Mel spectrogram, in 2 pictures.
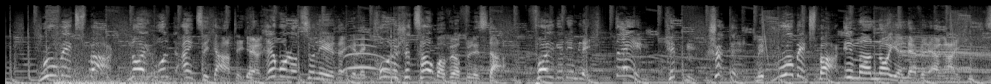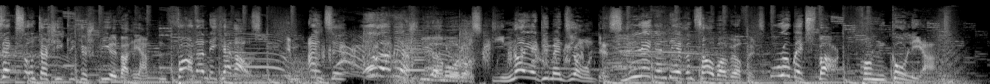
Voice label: tv spot; rubiks spark

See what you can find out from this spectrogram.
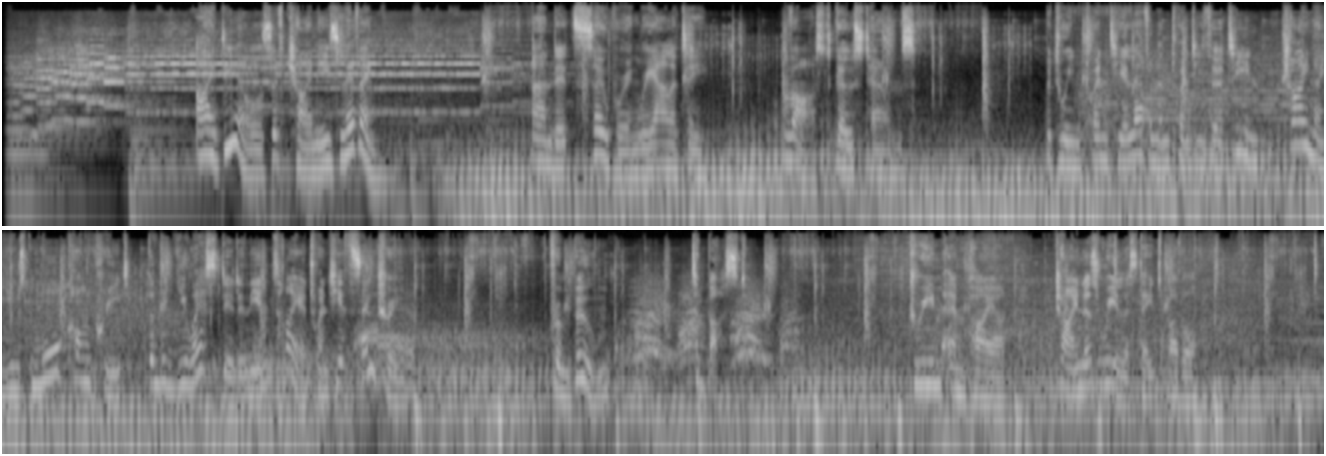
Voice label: voice artist teaser documentary; Muttersprache Englisch; Sprecher in Berlin

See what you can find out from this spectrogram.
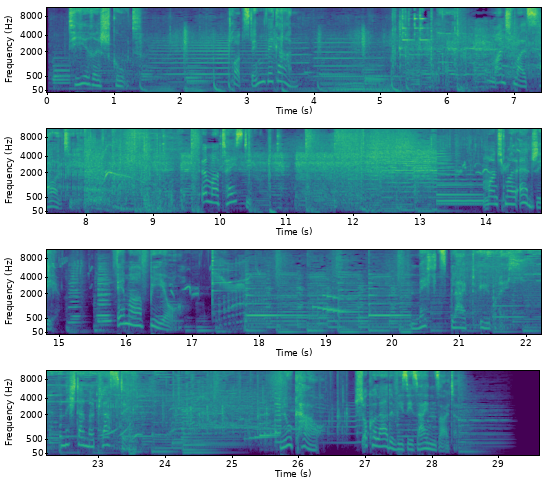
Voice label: tvc; nucao; Muttersprache Deutsch

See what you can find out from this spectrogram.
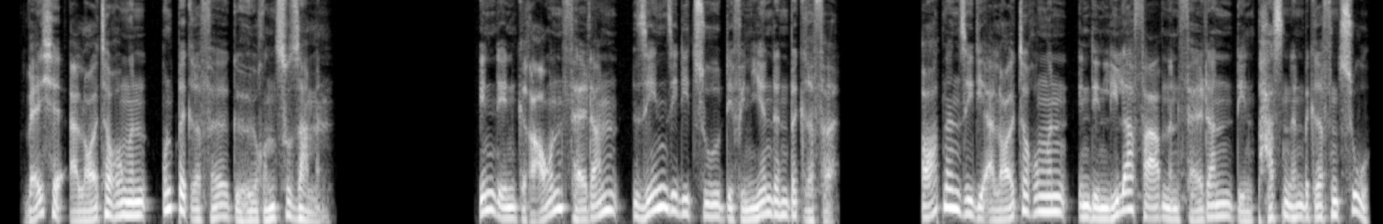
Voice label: e-learning

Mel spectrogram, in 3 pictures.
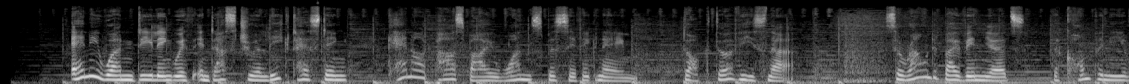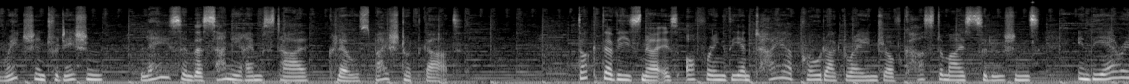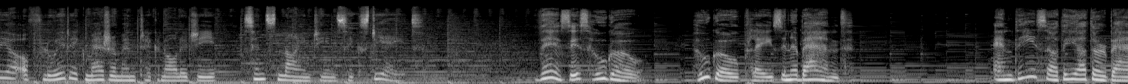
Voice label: image englisch

